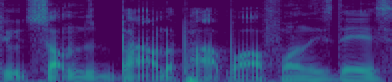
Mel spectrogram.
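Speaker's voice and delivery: ordinary talk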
